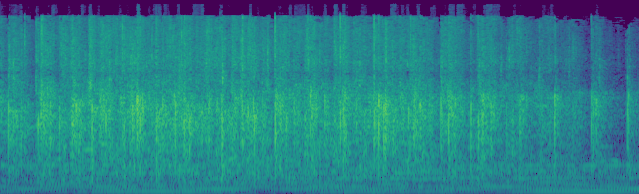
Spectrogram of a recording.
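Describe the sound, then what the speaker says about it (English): An audience at the PokerStars Barcelona Main Event final table claps for the tournament staff, a broad, continuous wash of many hands applauding at moderate distance throughout. "we can give a big applause to all the staff involved to the tournament"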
